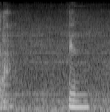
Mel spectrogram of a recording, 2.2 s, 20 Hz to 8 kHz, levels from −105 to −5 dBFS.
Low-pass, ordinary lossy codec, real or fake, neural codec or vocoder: 7.2 kHz; none; fake; codec, 44.1 kHz, 2.6 kbps, SNAC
